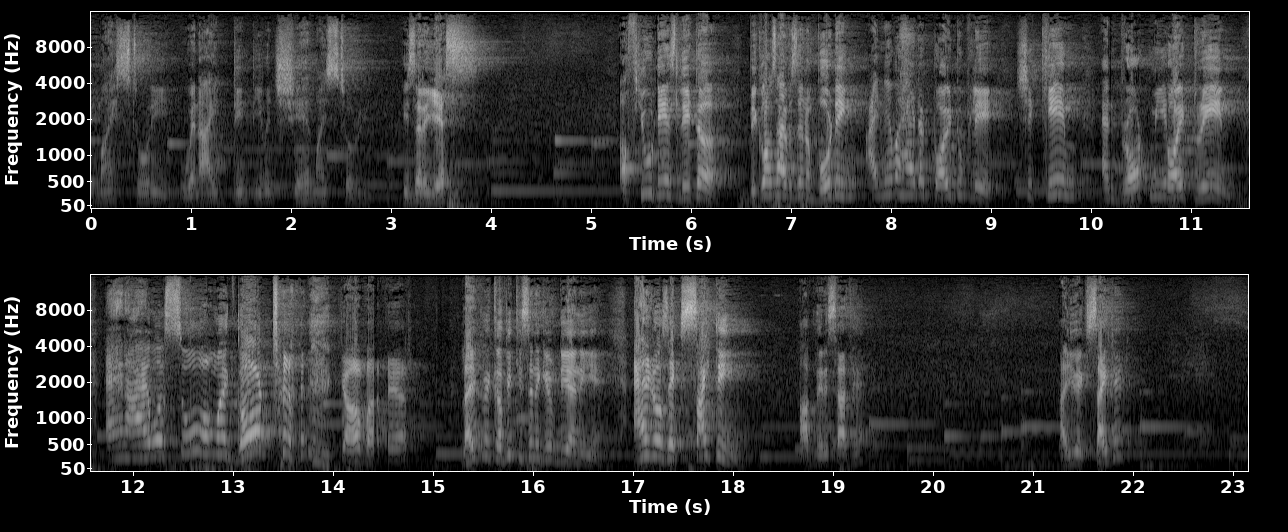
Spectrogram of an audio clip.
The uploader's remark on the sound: This is an audio version of a live keynote speech moment delivered to 1200 + Teachers at Lucknow India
